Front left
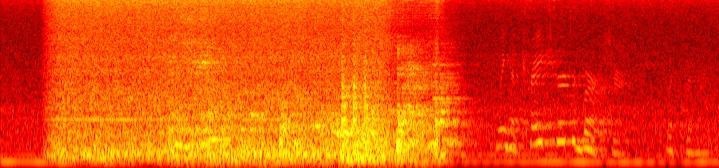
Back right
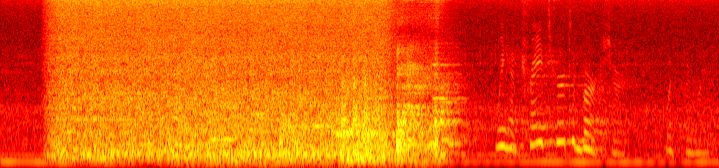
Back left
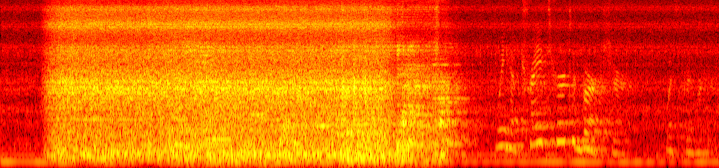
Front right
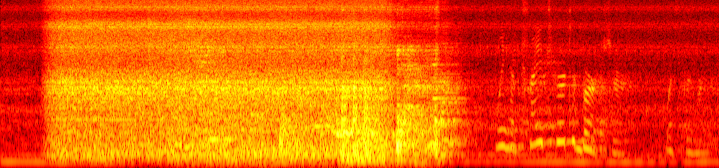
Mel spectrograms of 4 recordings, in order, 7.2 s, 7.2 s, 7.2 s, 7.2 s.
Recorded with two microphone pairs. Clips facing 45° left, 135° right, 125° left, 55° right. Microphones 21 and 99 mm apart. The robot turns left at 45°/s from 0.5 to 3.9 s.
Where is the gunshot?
40° right, 2 m; by 4.0 s 65° right, 2 m.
